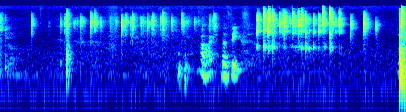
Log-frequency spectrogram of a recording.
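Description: Small hard game pieces clicking and rattling on a tabletop: scattered quick clicks, then a dense run of clicks near the end.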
